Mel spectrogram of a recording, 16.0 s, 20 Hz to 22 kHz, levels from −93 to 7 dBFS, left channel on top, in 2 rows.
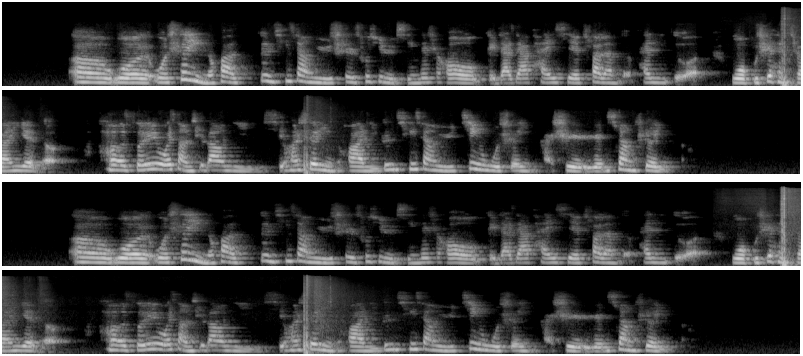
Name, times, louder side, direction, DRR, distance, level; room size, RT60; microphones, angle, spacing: voice 1, 0.7-7.0 7.3-8.5 9.0-14.7, left 2 dB, 60° left, 0.9 m, -23 dB
sound 1, 7.4-8.6 11.0-11.9 12.2-12.3, right 6 dB, 50° right, 0.5 m, -33 dB
9.7 x 7.9 x 5.8 m
head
